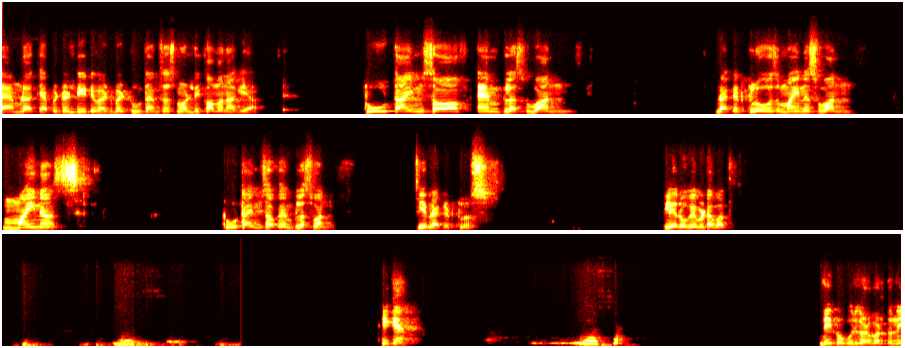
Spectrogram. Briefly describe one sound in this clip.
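A man explains calmly through a microphone, in short bursts with pauses.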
